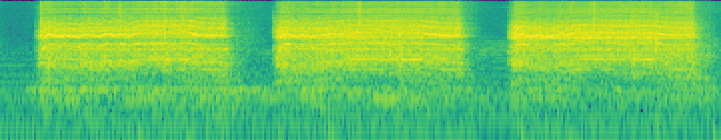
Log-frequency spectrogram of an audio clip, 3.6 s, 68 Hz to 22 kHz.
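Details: Sharp PC-1251 CE-125 base printer under test: three even, high-pitched buzzing print passes of about one second each with short pauses between them, printer working properly.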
